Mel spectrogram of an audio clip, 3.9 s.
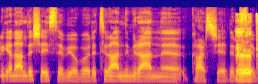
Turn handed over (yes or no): yes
